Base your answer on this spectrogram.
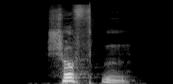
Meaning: to drudge, toil
- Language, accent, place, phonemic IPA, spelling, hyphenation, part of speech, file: German, Germany, Berlin, /ˈʃʊftn̩/, schuften, schuf‧ten, verb, De-schuften.ogg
